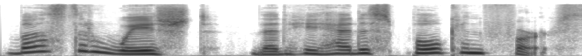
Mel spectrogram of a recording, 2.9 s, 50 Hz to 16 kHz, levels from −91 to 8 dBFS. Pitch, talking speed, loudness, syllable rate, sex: 240 Hz, 145 wpm, -16 LUFS, 3.4 syllables/s, female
